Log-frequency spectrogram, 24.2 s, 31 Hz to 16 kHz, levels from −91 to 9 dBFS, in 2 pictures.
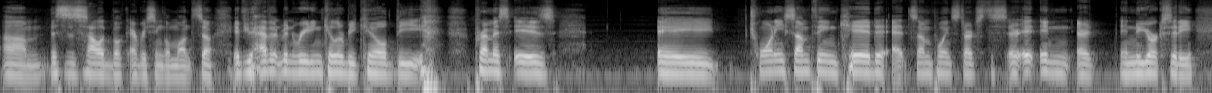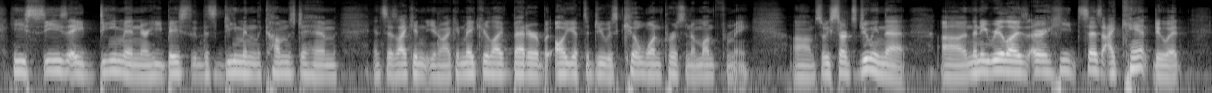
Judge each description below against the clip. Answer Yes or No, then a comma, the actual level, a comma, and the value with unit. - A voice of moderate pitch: No, low, 115 Hz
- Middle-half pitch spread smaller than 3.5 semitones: Yes, average, 2.7 semitones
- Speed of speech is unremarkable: No, fast, 230 wpm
